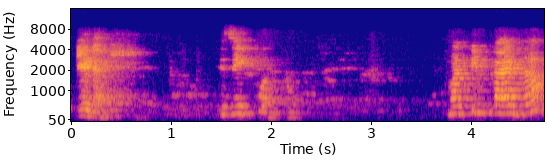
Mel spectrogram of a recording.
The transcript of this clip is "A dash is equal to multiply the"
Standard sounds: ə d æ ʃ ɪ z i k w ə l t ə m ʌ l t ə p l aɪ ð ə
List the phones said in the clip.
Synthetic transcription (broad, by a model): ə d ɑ ɪ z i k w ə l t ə m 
